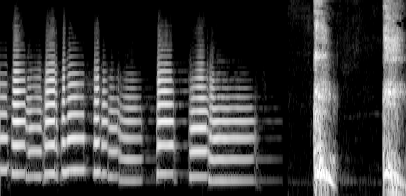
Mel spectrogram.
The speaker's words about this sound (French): Dis donc, tu es enrhumé, …. Ah ça, tu peux le dire. Si tu veux, je connais un remède contre la toux.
